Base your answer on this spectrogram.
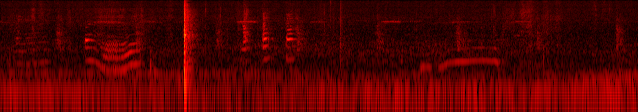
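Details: Talkative female tuxedo cat indoors, vocalizing toward the camera; one wavering, drawn-out meow, a sharp click, then a short rising-falling meow over a steady low hum.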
